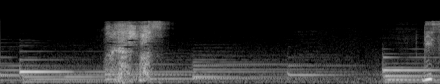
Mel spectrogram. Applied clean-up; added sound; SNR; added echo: none; none; none; none.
